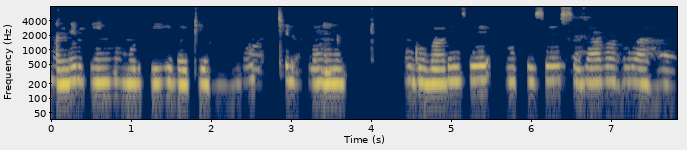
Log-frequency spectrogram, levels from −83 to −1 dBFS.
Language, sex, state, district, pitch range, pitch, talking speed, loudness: Hindi, female, Bihar, Darbhanga, 200-220 Hz, 210 Hz, 160 wpm, -25 LUFS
